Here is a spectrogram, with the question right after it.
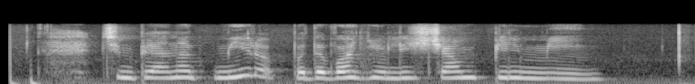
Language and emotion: Russian, positive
